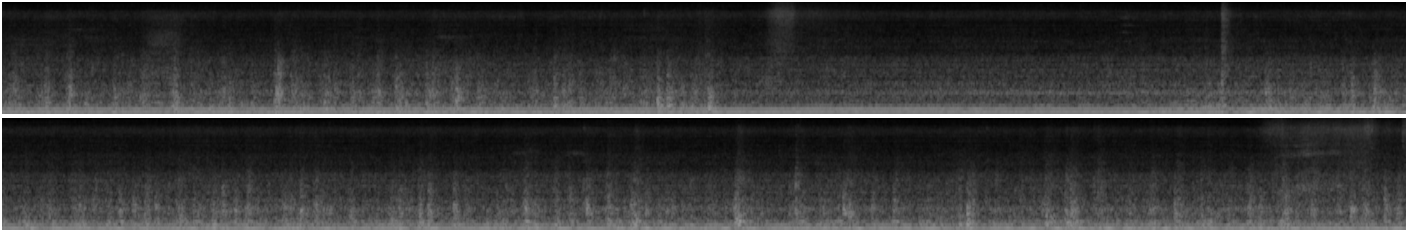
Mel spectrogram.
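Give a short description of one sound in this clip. A front-loading washing machine's motor hums as the drum turns during a wash cycle.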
